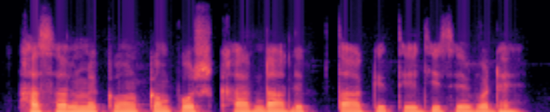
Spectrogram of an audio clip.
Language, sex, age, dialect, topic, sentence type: Magahi, male, 18-24, Central/Standard, agriculture, question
